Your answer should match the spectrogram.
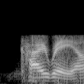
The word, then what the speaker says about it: Kiraya: It's Kyrea. I'll spell it. K-I-R-A-Y-A. – Mm-hmm. – Keston. K-E-S-T-I-N.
